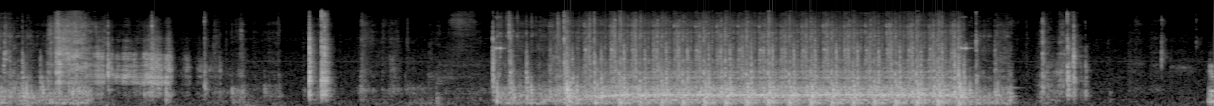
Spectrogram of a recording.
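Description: Sewing machine running steadily as it stitches Gelli print fabric for a journal, a close, even motor whir lasting several seconds after a few short starts and clicks.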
